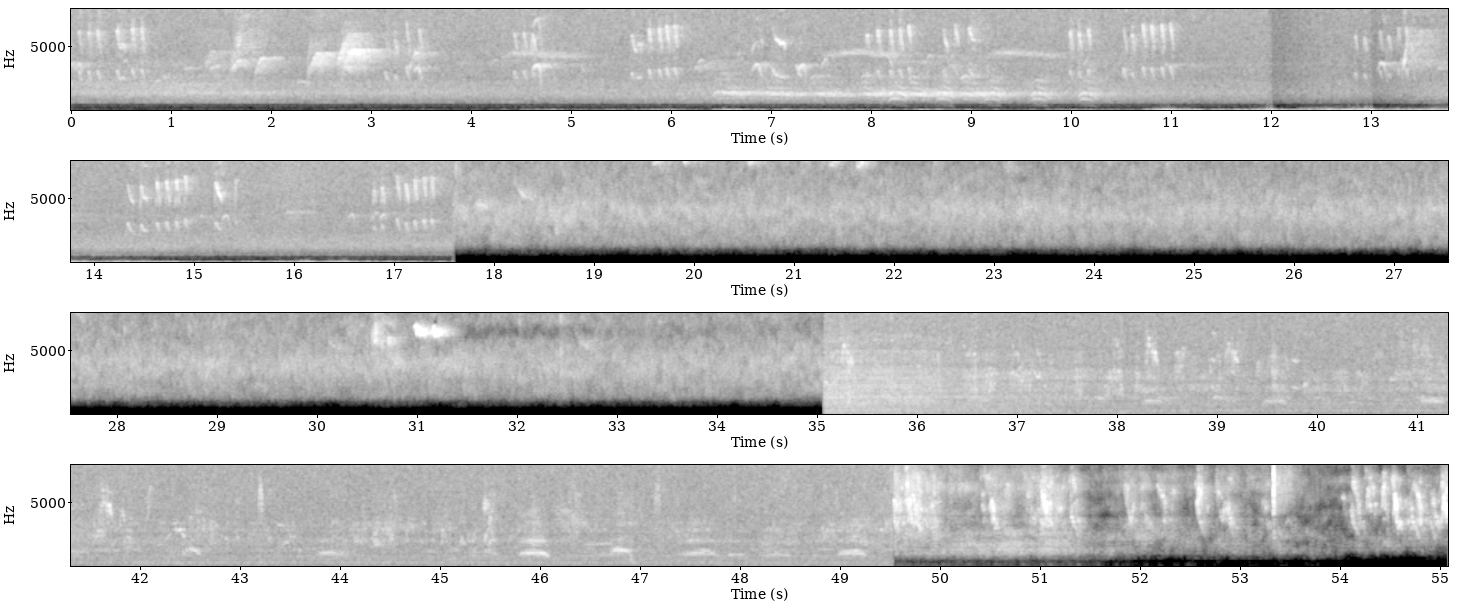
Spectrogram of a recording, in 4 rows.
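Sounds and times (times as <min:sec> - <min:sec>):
thin high bird calls: 0:00.0 - 0:11.1, 0:35.1 - 0:53.0
starlings calling: 0:00.0 - 0:11.2, 0:35.1 - 0:52.8
low rumble: 0:35.1 - 0:49.6.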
